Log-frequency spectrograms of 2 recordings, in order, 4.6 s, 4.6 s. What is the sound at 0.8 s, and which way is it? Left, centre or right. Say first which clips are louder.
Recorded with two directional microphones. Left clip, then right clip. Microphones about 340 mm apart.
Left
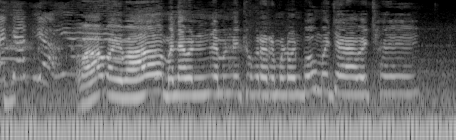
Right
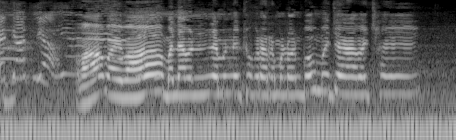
A man's voice: right 3 dB; centre.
